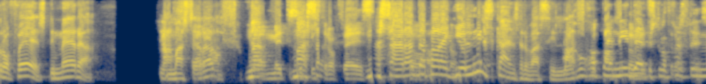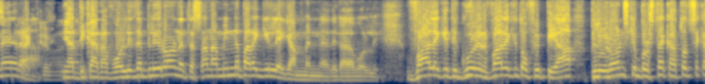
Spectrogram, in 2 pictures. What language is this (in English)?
Greek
